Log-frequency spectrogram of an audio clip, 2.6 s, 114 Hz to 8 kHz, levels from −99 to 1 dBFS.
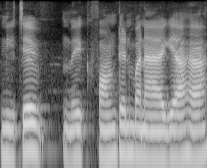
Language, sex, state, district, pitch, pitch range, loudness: Hindi, male, Jharkhand, Garhwa, 150 Hz, 145-155 Hz, -18 LUFS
